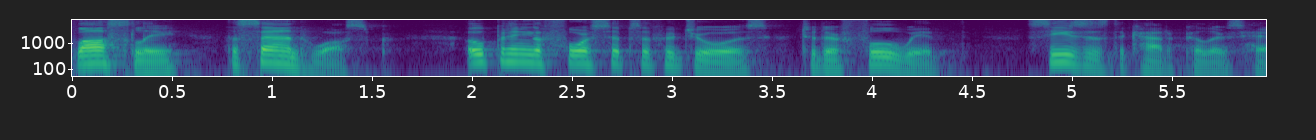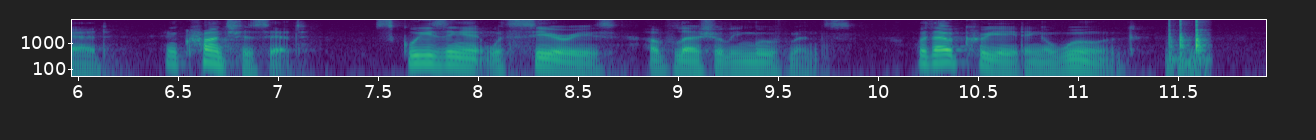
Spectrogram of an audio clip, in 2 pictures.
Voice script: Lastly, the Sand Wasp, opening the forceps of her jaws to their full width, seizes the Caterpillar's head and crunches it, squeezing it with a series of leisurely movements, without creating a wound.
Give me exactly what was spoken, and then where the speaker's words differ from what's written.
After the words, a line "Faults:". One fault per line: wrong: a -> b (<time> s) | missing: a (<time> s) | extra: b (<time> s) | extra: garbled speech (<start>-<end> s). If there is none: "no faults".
Lastly, the Sand Wasp, opening the forceps of her jaws to their full width, seizes the Caterpillar's head and crunches it, squeezing it with series of leisurely movements, without creating a wound.
Faults:
missing: a (8.2 s)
